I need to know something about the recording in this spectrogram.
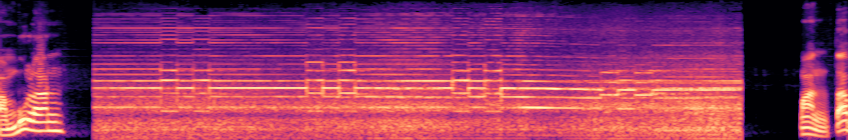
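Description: An ambulance siren wails nearby.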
